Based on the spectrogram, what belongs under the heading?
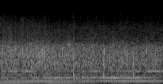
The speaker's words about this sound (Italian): Questa orrida parata degli orrori sta applaudendo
